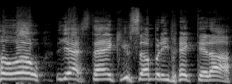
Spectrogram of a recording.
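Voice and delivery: irritated, exasperated. Retelling a scene where he answers the phone: imitating an irritated man. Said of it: "he's so irritated".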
